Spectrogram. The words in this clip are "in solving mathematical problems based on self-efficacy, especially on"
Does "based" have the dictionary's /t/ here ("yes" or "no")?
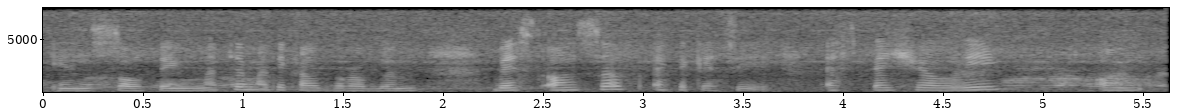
yes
